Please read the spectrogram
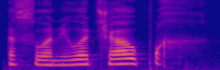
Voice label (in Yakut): aswan iwa chaw p'i-x̱, sahaptin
